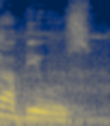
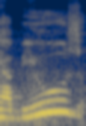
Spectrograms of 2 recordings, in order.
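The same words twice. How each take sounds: First: The word ends with a hissing s sound. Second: The word ends with a buzzing z sound. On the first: The word is used as a noun. "जब ये noun है तो इसको पढ़ेंगे अब्यूज़" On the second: The word is used as a verb. "जब ये verb है तो इसको पढ़ेंगे अब्यूज़"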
